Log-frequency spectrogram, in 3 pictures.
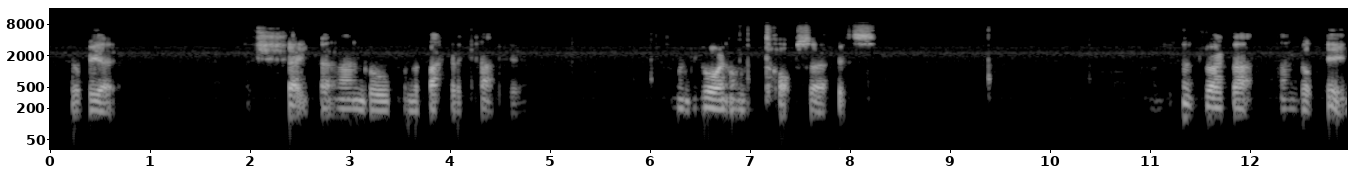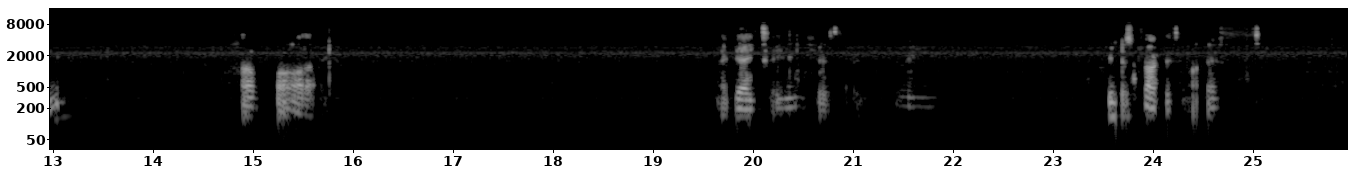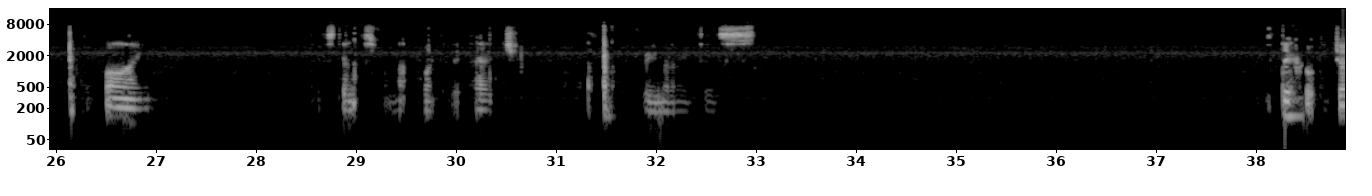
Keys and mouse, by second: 1.7 click, 6.0 click, 9.4 click, 13.5 click, 14.7 click, 20.4 click, 24.9 click, 25.8 Escape, 26.2 d, 28.9 click, 31.3 KP_3, 33.7 click, 34.8 click, 36.5 click.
